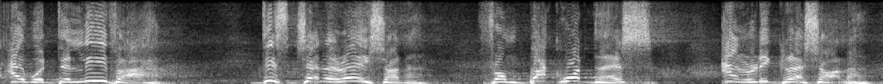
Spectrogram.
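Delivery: loud chant-like vow for the crowd to repeat; shouted affirmation. Shown as a demonstration. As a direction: lead the hall in a rallying vow.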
